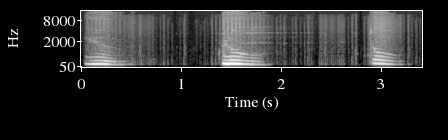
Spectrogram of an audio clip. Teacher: U sound is back vowel which is long, high, back rounded vowel.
